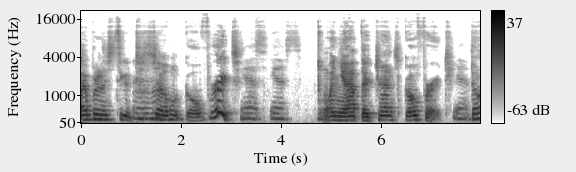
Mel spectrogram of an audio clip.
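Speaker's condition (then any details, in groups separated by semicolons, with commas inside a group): Spinocerebellar ataxia (sca7); needs help typing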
